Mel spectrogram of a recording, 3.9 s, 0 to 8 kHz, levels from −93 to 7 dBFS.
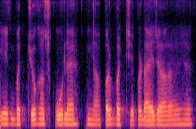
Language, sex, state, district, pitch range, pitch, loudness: Hindi, male, Uttar Pradesh, Saharanpur, 110-115 Hz, 115 Hz, -17 LUFS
